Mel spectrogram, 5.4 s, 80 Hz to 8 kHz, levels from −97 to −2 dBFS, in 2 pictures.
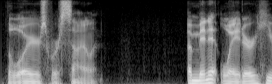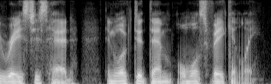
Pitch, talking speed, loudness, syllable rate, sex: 85 Hz, 190 wpm, -19 LUFS, 6.8 syllables/s, male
